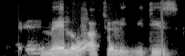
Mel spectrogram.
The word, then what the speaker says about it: Merlot: Let's go into the fourth grape, which is called Malot. Let's see the pronunciation. Merlot, actually, it is Merlot. There is a R there, so Merlot.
